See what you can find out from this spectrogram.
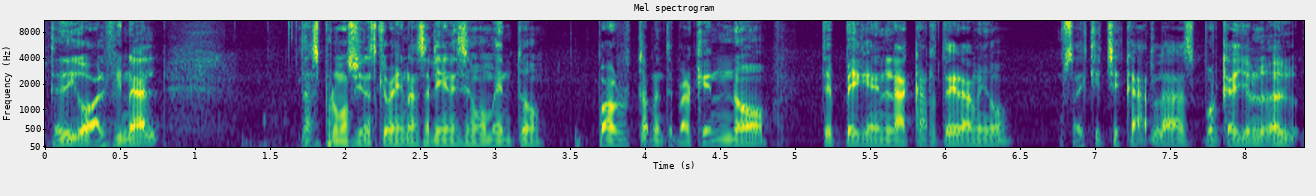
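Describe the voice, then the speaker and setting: A man's voice: medium pitch, brisk. A Mexican man on a panel giving tips in casual, conversational talk. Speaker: panel guest.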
